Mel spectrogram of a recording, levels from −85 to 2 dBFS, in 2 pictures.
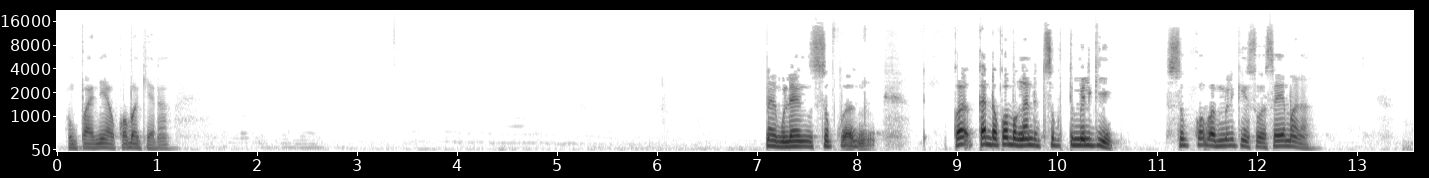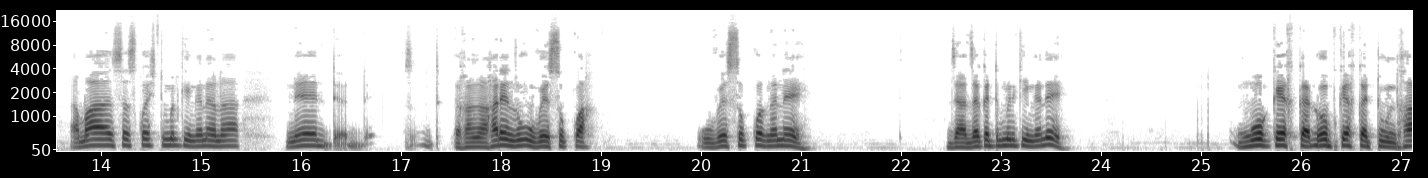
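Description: No technical faults can be heard anywhere in this speech recording. The audio runs without any audible interruption or disturbance at any point.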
